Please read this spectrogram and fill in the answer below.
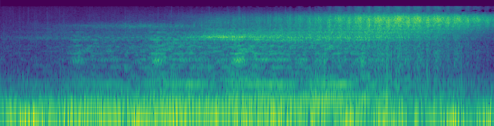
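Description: Vinyl playback of a psychedelic rock record's opening: a rising whoosh of high noise swells over several seconds and peaks near the end, with faint sustained notes beneath, over a steady low hum from the record.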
